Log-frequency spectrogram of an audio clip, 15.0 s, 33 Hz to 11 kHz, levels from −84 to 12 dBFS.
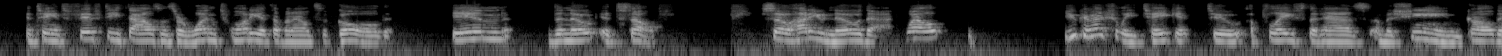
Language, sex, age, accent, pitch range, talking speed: English, male, 50-69, American, 150-175 Hz, 140 wpm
